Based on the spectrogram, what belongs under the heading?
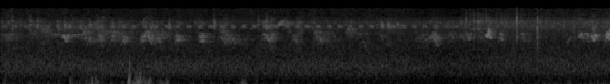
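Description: Small songbirds chirping and twittering, with a rapid high trill in the first half. A few low thumps on the microphone, the strongest just over a second in.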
